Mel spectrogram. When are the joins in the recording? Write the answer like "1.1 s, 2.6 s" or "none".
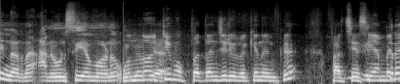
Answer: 1.2 s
